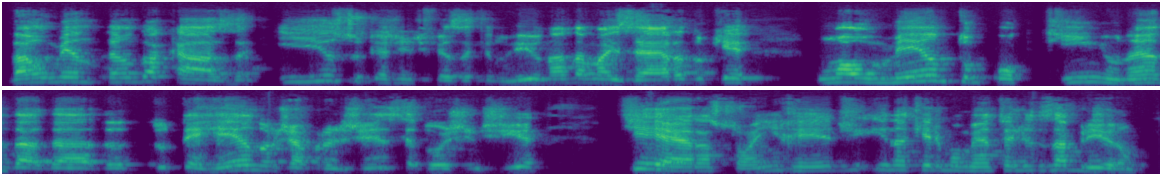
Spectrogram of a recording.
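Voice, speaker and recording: A middle-aged man from Brasília, a TV journalist telling stories in a casual interview, expansive and animated, acting out quoted speech. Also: fairly high pitch, a little fast, husky. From Brasília, Brazil.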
